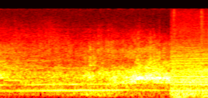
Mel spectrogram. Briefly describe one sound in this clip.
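Car tyres squeal as the car slides.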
